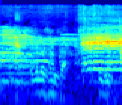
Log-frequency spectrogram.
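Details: Sheep unloading at the Pattikonda market, Kurnool district, Andhra Pradesh, India; a short strained bleat, then a brighter, higher wavering baa begins midway, over background chatter.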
